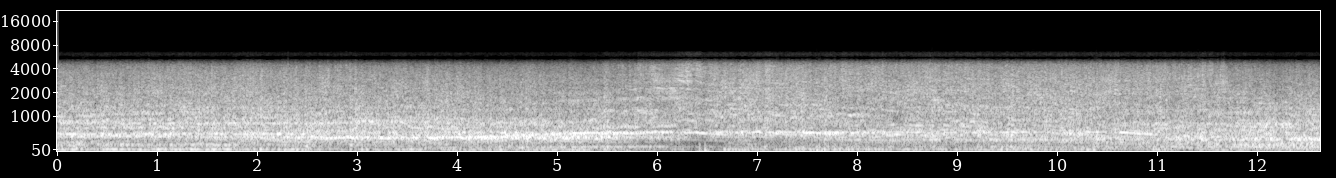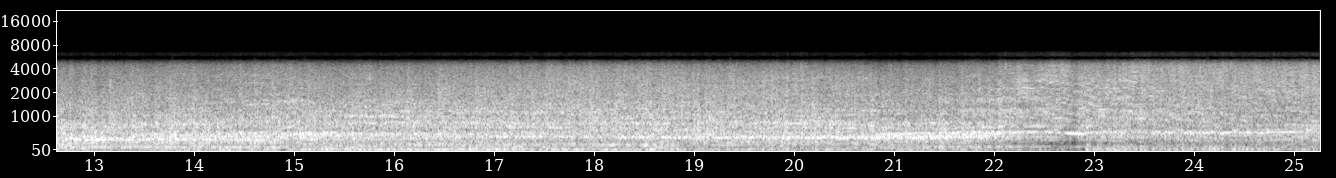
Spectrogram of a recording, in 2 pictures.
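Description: Many race car engines roar loudly and steadily around a track outdoors.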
